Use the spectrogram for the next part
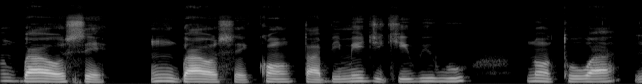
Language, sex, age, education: Yoruba, male, 30-45, tertiary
